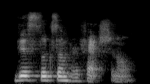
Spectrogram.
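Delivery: plain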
